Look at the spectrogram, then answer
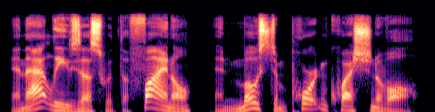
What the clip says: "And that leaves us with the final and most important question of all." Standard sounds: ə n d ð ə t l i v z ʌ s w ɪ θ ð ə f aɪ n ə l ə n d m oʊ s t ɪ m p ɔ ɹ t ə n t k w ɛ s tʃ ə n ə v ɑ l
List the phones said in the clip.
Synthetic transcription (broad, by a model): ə n ð ə t l i v z ʌ s w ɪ ð ə f aɪ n l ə n m oʊ s t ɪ m p ɔ ɹ t n k w ɛ s tʃ ə n ə v ɑ l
